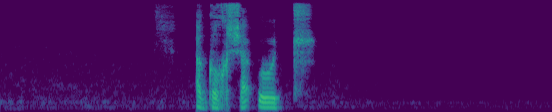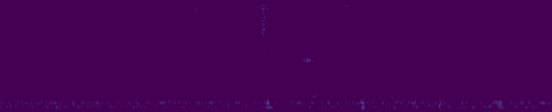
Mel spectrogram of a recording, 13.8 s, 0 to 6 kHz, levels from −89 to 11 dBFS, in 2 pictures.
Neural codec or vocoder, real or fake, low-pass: none; real; 5.4 kHz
